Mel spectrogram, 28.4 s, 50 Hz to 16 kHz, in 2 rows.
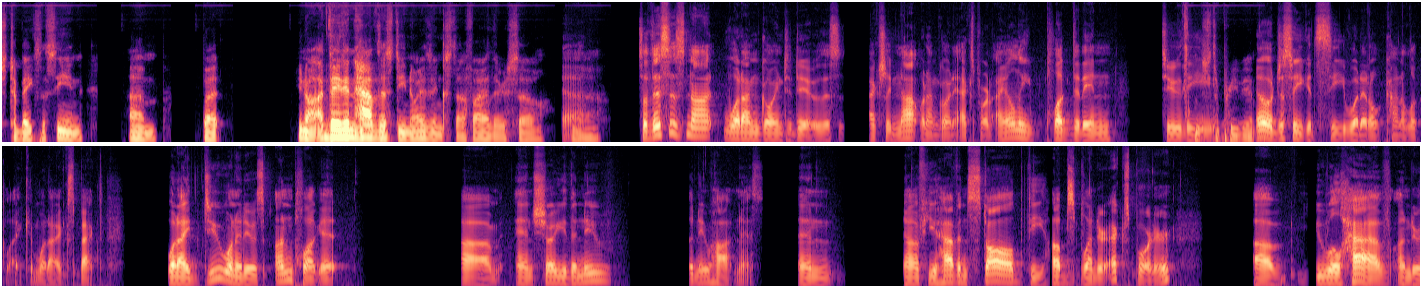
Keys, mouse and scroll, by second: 0.4 scroll down 1, 5.3 scroll down 1, 7.8 scroll down 1, 8.2 shift+middle click, 12.4 click, 17.4 click, 19.3 right click, 21.6 scroll up 1, 22.8 scroll up 1, 23.2 shift+middle click, 23.7 scroll up 1.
